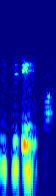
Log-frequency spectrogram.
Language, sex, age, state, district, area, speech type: Urdu, female, 30-45, Uttar Pradesh, Lucknow, urban, conversation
